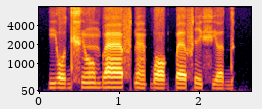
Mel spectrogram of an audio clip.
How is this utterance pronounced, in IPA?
j o˨ d xʲ õː˦ b æː˦ f ɗ ɛ̃˨ ɓ ɔ˨˦ k͡p ɛ˦ f ɾ i˨ fʲ ɜ˨ d

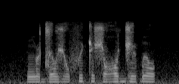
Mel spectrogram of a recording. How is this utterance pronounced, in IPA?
ŋ o ɭ d͡z ə o̯ ʒ o f i ʈ e ʃ i ʁʷ e d͡ʒ i ɭ ɓ ə o̯

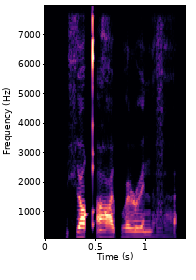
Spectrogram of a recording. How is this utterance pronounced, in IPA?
ç ʉ ʊ̯ qʼ ĩ ʕ i p ṳ ə̯ ɭ ʉ ɪ̯ n æ̤ v æ̤

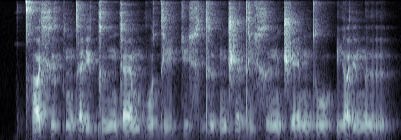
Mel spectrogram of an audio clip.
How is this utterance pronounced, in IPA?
t̪ʰ ɐ xʲ o k n d ɛ ɾʲ ɨ ɡ ɨ ŋ ɡ ɛ m b u d i k i x d ɨ ʔ n d͡ʒ ɘ d i x ɨ n d͡ʒ e n d u ʔ i ɐ̯ ɾʲ u n̪ ɨ

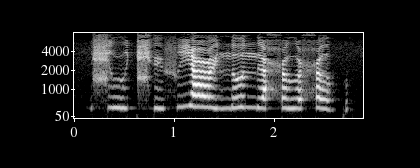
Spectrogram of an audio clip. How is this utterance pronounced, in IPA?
ɕ u t͡ɕʰ y f i ʕ y n o n ɯ ħ u ħ o kʷ

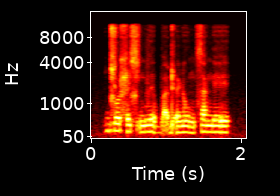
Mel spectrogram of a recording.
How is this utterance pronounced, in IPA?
d͡ʑ o ʂ ɛ ɕ ɛ̰ ŋ v e ə̯ b a̰ ɖ ɛ̰ ə̯ ɳ o ŋ s a ŋ ɾ e

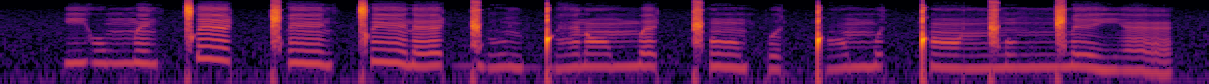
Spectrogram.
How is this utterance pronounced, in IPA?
j u m ẽ ǀ ɛ ǁ ẽ ǀ ẽ ɾ ɛ ɡ͡ǁ ũ ɡ͡ǃ ɛ̃ ɾ ɔ̃ m ɛ ǁ õ p ɘ ɡ͡ǃ ɔ̃ m ɘ ǃ ɔ̃ ŋ͡ǁ ũ ŋ͡ǁ e j ɛ̃

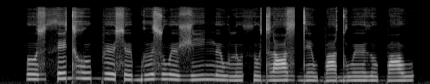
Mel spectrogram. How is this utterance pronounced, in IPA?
o z θ e d ɣ u b ø s ø b ɯ z w ø ʒ i ŋ ø w l u θ u d l ɑ z d̪ e w b ɑ d w ø ð u b ɑ w

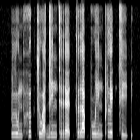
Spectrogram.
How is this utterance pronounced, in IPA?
l u˨˩ n h ɯ˦˥ k̚ s u˩˦ a̯ d i˧ n t r ɛː˨˩ t̚ k r a˥˩ p̚ k w i˨˩ n pʰ l e˥˩ k̚ s i˨˩ ʔ

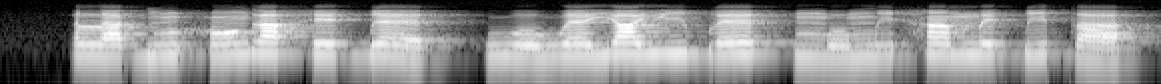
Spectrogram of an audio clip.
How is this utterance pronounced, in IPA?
l a˨ ɡ͡b ũ˨ h ɔ̃˨˦ ɡ a˦ h e˦ ɡ͡b ɛ˦˨ | w o˨ w ɛ˧ j a˦ j i˦ b ɛ˦ | m o˨ m i˨˦ h ã˦ m e˧ k͡p i˧ t a˨

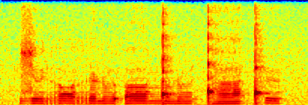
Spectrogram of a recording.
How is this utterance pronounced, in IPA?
z ø r ɔː r ɜ ɳ ɵː ʔ ʌː ŋ͡ǃ ɵ ɳ ɵː ɡ͡ǃ aː ǃʰ ø

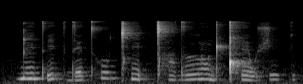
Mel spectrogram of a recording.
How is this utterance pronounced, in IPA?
ɖ ĩ˧ tʼ i˧˩ k d e˩˧ t̪ʰ ṳ˥˧ ǀʰ ĩ˧ ʔ ǀʰ a̤˧ d lː ũ˥˧ d ǃʰ e˧˩ w ʃ i̤˥˧ k

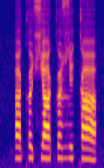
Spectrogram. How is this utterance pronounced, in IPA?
a k œ ç a k œ ɮ i k a

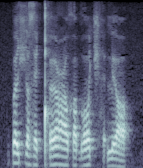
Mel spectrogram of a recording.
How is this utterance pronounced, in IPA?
p œ ç ɒ z ɛ ǃʼ œ ʕ ɔ x ɒ ɡ ɔ t͡ʃʰ ɛ̰ lʲ ɒ

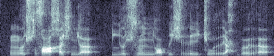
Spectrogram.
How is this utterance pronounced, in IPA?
ŋ ɵ ç zˤ ɐ χ ɛ ç ɲ ɐ | ʎ ɵ ç z ũ ɲ ɔ p i ç r i c u r i ħ b ɵ r ɐ

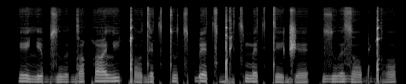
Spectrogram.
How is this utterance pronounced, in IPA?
e˦˨ lʲ ɐ˦˨ b z u˨ ə̯ ɡ o˧ qʷ æ˦ l i˦ ǃ ɔ˨ d ɛ˦ t͡s t u˦ t͡s ɓ ɛ˦˨ t͡s ɡ͡ǃ i˨ t͡s m ɛ˦ t͡s t e˧ d͡ʒ ɛ˧ | z u˧ ə̯ z ɔ˨˦ b ɡ͡ǃ ɔ˧

